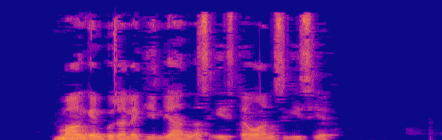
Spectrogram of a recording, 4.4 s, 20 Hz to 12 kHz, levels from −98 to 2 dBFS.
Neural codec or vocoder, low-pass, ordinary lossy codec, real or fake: none; 10.8 kHz; AAC, 32 kbps; real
